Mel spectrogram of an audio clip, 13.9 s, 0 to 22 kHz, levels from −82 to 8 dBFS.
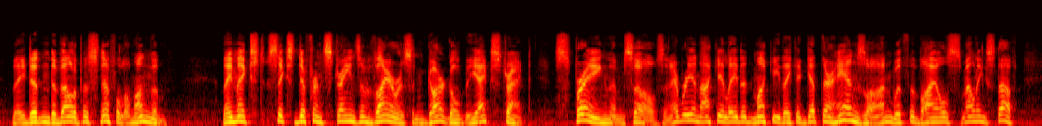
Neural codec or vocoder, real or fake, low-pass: vocoder, 44.1 kHz, 128 mel bands, Pupu-Vocoder; fake; 7.2 kHz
